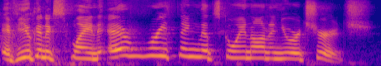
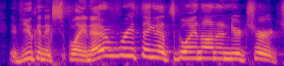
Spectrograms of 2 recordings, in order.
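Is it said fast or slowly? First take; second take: slowly; fast. First: It is said slowly. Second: It is said fast.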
